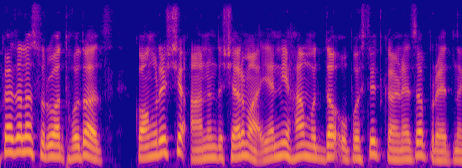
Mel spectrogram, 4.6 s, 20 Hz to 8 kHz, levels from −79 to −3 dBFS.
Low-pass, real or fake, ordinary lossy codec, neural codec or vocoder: none; fake; none; codec, 16 kHz, 4.8 kbps, FACodec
